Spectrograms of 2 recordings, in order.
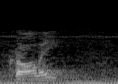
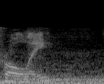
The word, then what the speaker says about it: Crowley: learned about was Aleister Crowley. He likes to have his name pronounced Crowley to rhyme with holy.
